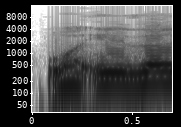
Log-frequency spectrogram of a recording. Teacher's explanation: وَإِذَا واو لین ہے، واو جزم سے پہلے زبر ہے، آپ نے نرمی سے ادا کرنا ہے اور لپس کو راؤنڈ میں لے کے جانا ہے تاکہ اچھی طرح واو ادا ہو۔ وَإِذَا حمزہ کے اوپر الٹا پیش ہے، واو مدہ کے قائم مقام ہے، آپ نے 1 سیکنڈ اس کو ایک الف کے برابر کھینچنا ہے۔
